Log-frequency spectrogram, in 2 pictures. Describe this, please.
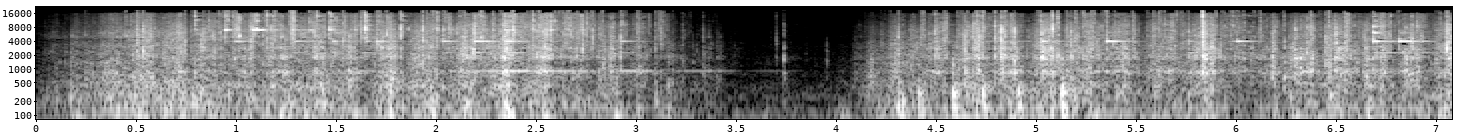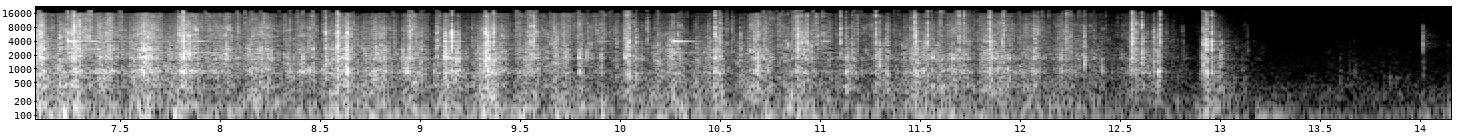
Cereal Pour
Cereal being poured into a bowl
Breakfast, Cereal, Sound-effect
